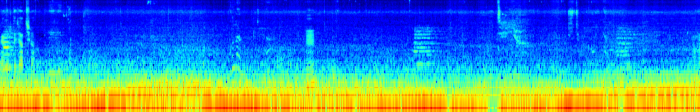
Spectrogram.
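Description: Steady low rumble of a car's engine and tyres heard from inside the cabin while driving. A short horn toot from traffic sounds about eight and a half seconds in.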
